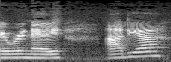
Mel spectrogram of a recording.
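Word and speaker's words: Renée Ahdieh: in the mist by renee ada i think is actually how it's pronounced and i'm unfortunately only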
